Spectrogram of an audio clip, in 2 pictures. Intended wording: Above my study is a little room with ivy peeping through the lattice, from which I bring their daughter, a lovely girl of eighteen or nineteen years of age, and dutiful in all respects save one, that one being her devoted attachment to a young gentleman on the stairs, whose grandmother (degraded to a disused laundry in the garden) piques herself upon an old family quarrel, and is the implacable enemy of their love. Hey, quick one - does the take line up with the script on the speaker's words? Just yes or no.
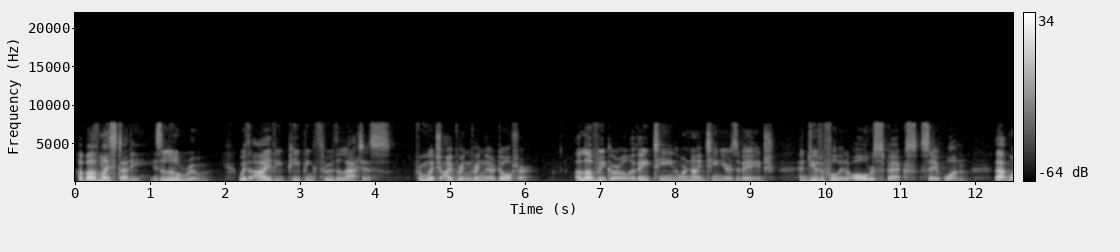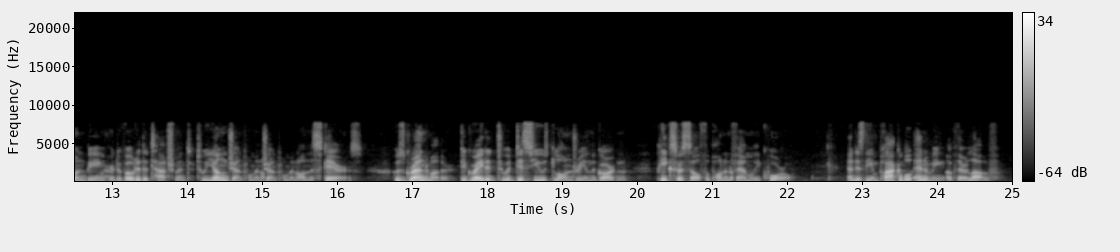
no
